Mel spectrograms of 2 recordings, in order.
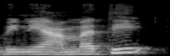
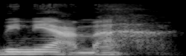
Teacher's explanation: মিলিয়ে পড়লে বড় তায়ের মতো বিনে আমাতি, আর সুকুন করলে বা থামলে বিনে আমাহ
